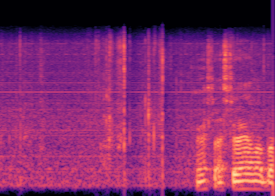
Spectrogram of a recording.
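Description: Plastic binder pages crinkle and rustle as they turn.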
